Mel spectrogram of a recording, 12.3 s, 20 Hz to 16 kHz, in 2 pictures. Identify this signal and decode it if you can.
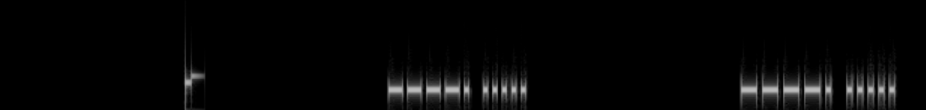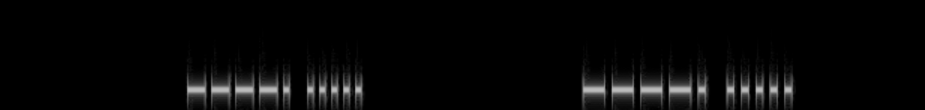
Morse code, heard as a keyed tone, about 34 wpm, 700 Hz. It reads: 95 95 95 95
